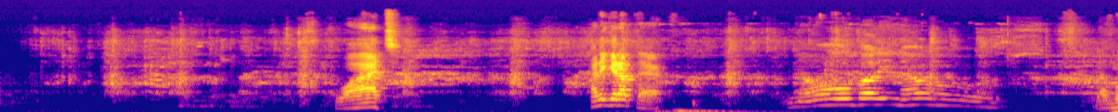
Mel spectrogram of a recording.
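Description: A young man makes drawn-out, wavering vocal sounds close to the microphone.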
